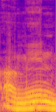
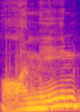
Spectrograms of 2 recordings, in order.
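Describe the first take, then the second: First: It begins with a plain, light vowel sound. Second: It begins with a deep guttural throat sound. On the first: People of peace or trust. The speaker calls it wrong. "अगर हम अमीन की आइन को हल्का या बारीक पढ़ दें तो वो अलिफ बन जाएगा" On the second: People who were blind. The speaker calls it right. "अमीन की जगह"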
